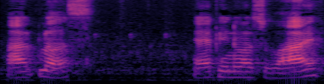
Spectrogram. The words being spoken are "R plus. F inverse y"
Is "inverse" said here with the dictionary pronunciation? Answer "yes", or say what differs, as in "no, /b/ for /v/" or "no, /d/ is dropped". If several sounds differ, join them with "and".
no, /v/ is dropped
